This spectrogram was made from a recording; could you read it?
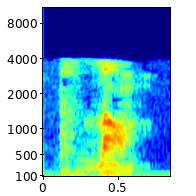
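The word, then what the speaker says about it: plumb: 为什么 plum 这个念 plum 不要念 plump 而且这个 B 不发音啊为什么 plum plum 管道嘛什么叫管道动词哎，在管道里探寻不就是研究吗这个词很形象啊 plum 所以它用的是比较活我们稍微介绍两个比较活的词 right?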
